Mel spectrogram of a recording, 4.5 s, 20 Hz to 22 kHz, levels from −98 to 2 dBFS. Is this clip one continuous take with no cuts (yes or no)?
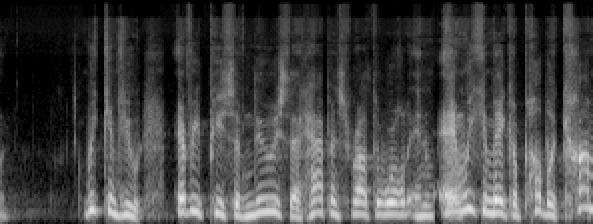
no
